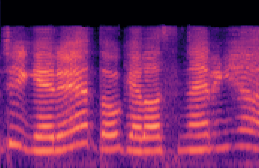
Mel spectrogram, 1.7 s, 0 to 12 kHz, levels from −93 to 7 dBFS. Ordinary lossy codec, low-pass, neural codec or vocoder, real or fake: AAC, 32 kbps; 7.2 kHz; codec, 16 kHz, 0.7 kbps, FocalCodec; fake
